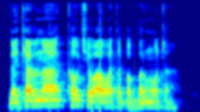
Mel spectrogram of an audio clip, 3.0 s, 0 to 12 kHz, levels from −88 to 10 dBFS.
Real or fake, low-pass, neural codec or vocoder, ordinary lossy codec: real; 10.8 kHz; none; MP3, 96 kbps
